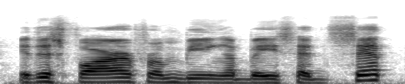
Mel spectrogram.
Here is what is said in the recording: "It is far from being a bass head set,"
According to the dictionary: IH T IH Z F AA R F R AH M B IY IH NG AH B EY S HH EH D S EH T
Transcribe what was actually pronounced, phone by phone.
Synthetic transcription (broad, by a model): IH T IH S F AA R F R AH M B IY IH NG AH B EY S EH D S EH T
